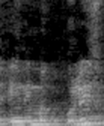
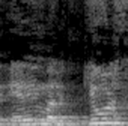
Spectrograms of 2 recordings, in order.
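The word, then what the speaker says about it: animalcules: हालांकि प्रोनाउंसिएशन में कहीं कहीं एनिमल कुलिस कहा जाता है, लेकिन एनिमल क्यूल्स नाम इन्होंने दिया था।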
